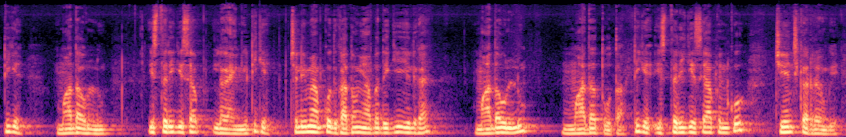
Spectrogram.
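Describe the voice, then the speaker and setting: Mellow-voiced man teaching a grammar lesson. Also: medium pitch, fast. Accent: Indian. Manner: repeats points and quizzes the listener; casual asides while drawing on a board. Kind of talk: online exam-prep grammar lesson.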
